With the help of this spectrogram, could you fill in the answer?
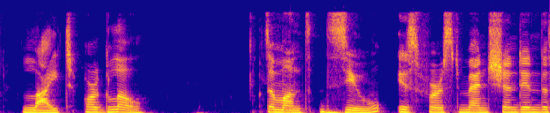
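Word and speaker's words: זיו: However, in the Hebrew text, it is pronounced Ziv.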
